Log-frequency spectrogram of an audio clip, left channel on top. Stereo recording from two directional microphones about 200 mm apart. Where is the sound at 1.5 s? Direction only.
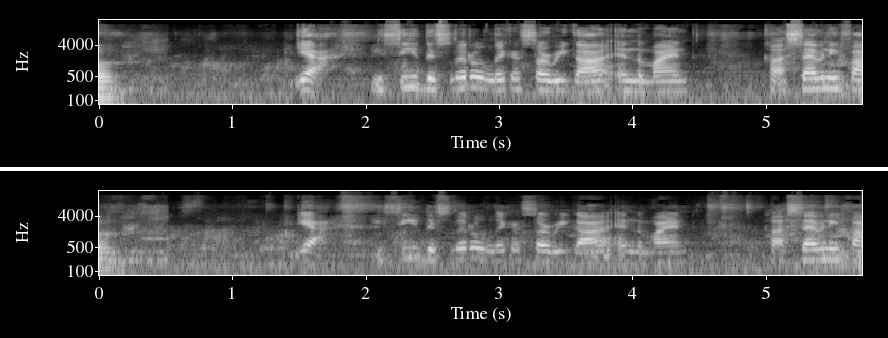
55° left (ahead or behind).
